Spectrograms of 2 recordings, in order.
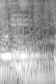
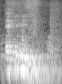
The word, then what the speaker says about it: euphemism: Okay, don't forget the word is pronounced as euphemism, not euphemism.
